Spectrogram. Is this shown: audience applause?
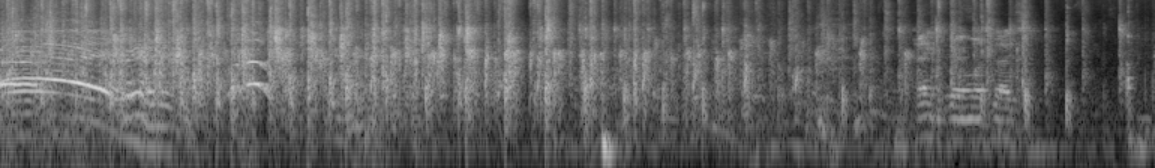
yes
